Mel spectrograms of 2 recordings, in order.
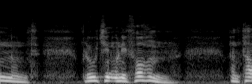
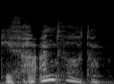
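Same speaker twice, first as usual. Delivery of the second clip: breathy whisper, much softer; 5 semitones lower, 9 dB quieter than usual. Acted. Beckmann whispering to the colonel what he brings back. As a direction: hush the word like a secret. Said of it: "whispered reply to the colonel".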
